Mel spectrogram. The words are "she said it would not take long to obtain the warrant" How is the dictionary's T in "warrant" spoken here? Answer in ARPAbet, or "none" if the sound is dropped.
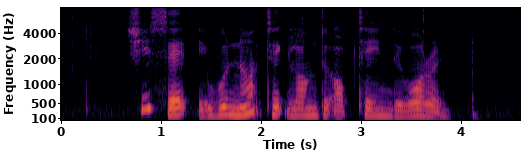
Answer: none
